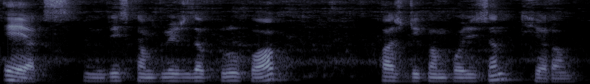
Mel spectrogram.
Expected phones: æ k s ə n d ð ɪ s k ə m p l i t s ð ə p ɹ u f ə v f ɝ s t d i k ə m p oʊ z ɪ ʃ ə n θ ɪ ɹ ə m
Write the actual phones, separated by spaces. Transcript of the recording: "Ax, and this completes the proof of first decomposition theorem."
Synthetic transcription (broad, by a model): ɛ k s ə n d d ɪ s k ə m p l i t s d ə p ɹ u p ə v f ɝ s t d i k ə m p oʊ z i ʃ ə n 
